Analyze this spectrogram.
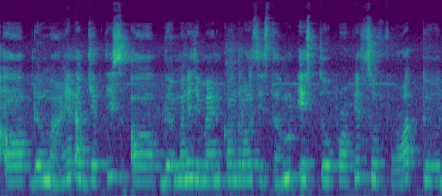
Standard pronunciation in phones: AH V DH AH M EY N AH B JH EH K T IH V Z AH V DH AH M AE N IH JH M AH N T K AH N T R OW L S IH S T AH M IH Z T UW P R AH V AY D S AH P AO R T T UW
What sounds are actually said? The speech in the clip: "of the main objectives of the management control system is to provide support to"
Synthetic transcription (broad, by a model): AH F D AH M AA N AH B JH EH K T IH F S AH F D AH M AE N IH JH M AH N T K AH N T R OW L S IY S T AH M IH S T UW P R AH F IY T S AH P AO R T T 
